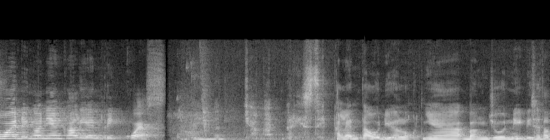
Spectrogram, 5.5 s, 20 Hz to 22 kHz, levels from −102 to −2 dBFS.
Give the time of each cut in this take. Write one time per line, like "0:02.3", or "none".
0:01.7
0:03.1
